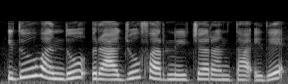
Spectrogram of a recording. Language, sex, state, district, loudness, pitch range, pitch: Kannada, female, Karnataka, Bidar, -15 LUFS, 225-280 Hz, 250 Hz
